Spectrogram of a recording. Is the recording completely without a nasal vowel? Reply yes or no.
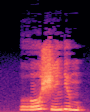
yes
